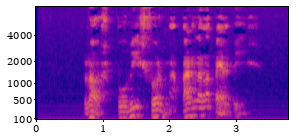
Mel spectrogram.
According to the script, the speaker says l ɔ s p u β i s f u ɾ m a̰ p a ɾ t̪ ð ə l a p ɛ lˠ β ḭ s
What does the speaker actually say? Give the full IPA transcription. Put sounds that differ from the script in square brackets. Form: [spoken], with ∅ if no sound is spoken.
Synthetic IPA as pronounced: l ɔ s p u β i s f [o] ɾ m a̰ p a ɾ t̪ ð ə l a p ɛ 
